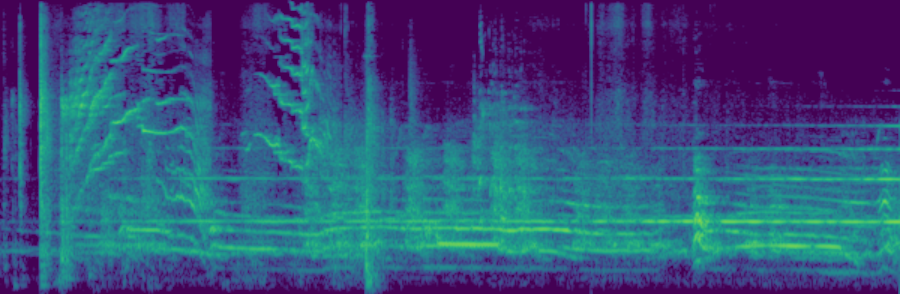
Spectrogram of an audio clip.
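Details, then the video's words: Several Central Asian Shepherd Dogs howl together in response to sirens, overlapping drawn-out wavering howls that slide up and down, layered over a steady sustained siren-like tone, with music playing beneath. "central Asian shepherds howling"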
